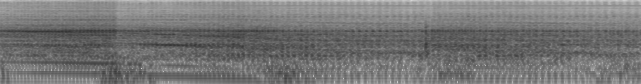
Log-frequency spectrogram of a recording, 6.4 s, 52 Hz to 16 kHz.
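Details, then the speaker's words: Kawasaki KLF300 quad running after the keyway fix cured backfiring through the carb and no-start: a quick, steady single-cylinder idle, not yet adjusted, sounding healthy. "So, yay! Alright, it's running! Hooray!"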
